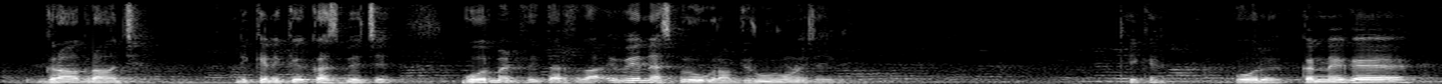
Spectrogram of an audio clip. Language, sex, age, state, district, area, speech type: Dogri, male, 30-45, Jammu and Kashmir, Udhampur, rural, spontaneous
